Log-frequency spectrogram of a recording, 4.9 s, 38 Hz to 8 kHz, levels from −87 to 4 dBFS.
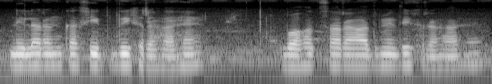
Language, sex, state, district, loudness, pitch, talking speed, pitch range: Hindi, male, Arunachal Pradesh, Lower Dibang Valley, -17 LUFS, 130 Hz, 160 wpm, 125-130 Hz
